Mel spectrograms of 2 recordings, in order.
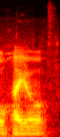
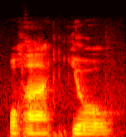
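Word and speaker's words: おはよう: how about this about Ohio people right Ohio Ohio in in both case Ohio in even in Japanese is pronounced like oh ha yo oh no really Ohio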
